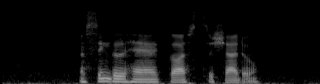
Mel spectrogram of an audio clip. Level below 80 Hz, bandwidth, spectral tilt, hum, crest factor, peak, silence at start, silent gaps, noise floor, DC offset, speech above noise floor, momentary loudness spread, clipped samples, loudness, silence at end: -60 dBFS; 14.5 kHz; -6.5 dB/octave; none; 18 dB; -16 dBFS; 0.05 s; none; -61 dBFS; under 0.1%; 28 dB; 12 LU; under 0.1%; -34 LUFS; 0.45 s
